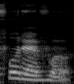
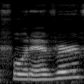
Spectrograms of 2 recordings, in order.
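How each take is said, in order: First: The final r is dropped. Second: The final r is pronounced.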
